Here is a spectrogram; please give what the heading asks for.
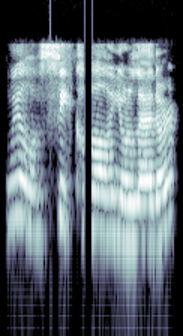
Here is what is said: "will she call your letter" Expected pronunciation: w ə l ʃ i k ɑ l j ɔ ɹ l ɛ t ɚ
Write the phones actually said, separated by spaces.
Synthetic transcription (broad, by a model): w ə l s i k ɑ l j ɔ ɹ l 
